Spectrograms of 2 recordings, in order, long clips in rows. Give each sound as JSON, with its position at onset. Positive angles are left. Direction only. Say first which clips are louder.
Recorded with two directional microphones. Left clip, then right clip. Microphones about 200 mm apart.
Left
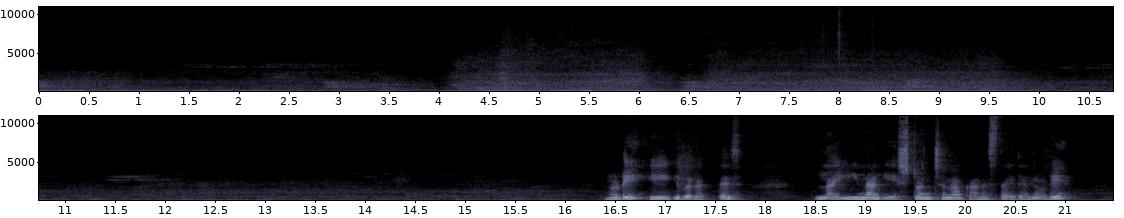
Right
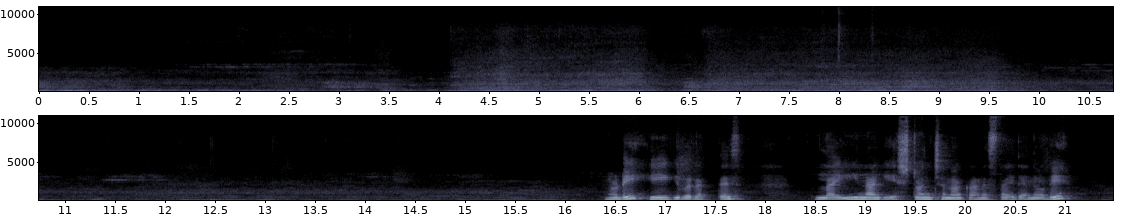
{"t": 16.4, "sound": "a woman's voice", "louder": "right 3 dB", "side_deg": -15}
